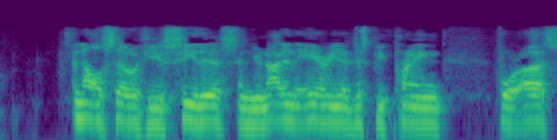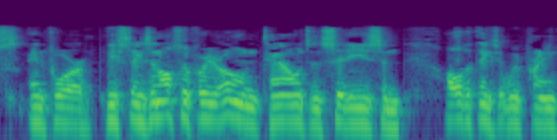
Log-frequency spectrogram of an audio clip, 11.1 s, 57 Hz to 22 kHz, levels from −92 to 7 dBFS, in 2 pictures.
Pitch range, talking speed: 125-145 Hz, 195 wpm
